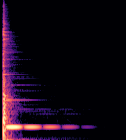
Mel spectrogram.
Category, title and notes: Sound effects > Objects / House appliances
A thin metal ping.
